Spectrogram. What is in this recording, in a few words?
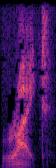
"right", scientist; source engine; hl1; video games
